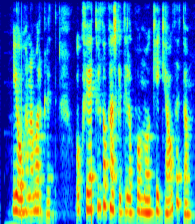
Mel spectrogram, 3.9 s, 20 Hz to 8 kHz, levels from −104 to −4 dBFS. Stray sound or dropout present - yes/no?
no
